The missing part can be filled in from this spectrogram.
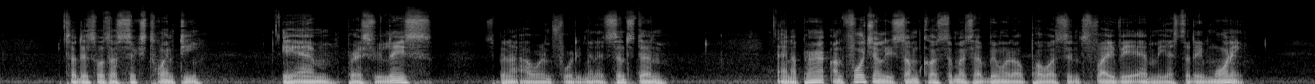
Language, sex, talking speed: English, male, 140 wpm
